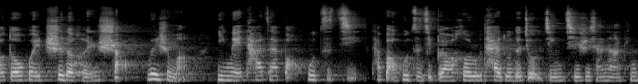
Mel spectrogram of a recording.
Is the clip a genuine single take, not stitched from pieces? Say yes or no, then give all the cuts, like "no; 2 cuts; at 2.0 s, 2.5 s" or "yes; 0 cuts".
no; 1 cut; at 3.7 s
